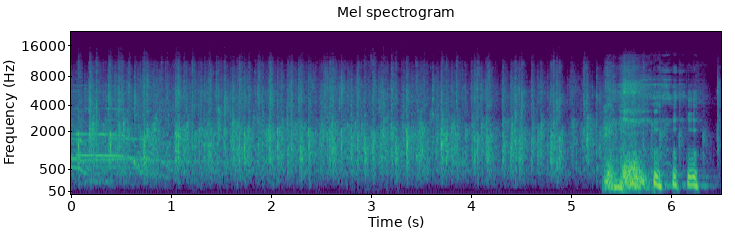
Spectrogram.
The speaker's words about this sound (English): Yeah, you can applaud for that game too.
